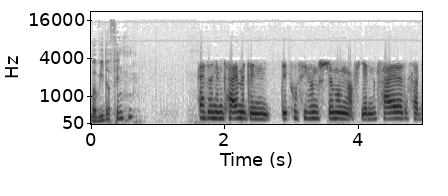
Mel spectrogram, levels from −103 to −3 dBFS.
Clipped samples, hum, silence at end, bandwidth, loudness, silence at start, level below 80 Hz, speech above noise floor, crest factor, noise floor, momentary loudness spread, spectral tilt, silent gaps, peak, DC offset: under 0.1%; none; 0 s; 16 kHz; -22 LUFS; 0 s; -66 dBFS; 43 dB; 16 dB; -65 dBFS; 10 LU; -6.5 dB/octave; none; -6 dBFS; under 0.1%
